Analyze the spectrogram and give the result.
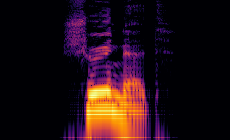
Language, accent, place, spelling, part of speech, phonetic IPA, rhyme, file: German, Germany, Berlin, schönet, verb, [ˈʃøːnət], -øːnət, De-schönet.ogg
- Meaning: second-person plural subjunctive I of schönen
